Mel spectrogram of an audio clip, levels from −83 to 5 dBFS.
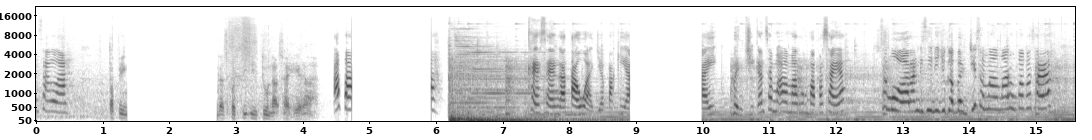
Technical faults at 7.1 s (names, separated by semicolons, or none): none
